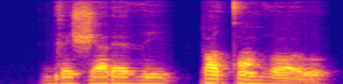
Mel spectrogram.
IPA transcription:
ɡ ɛ ʒ a ɾ ɛ ð i pː ɛ tˤ ẽ ðˤ o

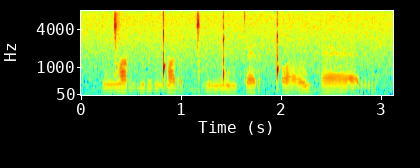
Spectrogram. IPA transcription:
ŋ͡ǀ ɑ ɡ z u ɡ ŋ͡ǃ ɑ r ɡ͡ǀ ɪː ŋ͡ǃ uː t æ r ǃ ɔ ʕ u ɦ æː r

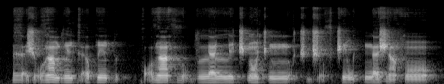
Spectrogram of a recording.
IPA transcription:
ɣ ɛ̰ ʒ o̰ ɣ ã b l ĩ k ɛ̰ ə̯ p ĩ p | k ɔ̰ ð ã θ ð o̰ b lː ɛ lː i t͡ʃ ɗ ɔ̃ t͡ʃ nː o̰ t͡ʃ d͡ʒ o̰ θ t͡ʃ ĩ w ḭ p ŋ ɛ ʒ ã f ɔ̃

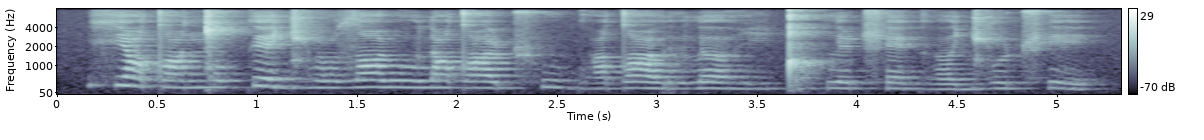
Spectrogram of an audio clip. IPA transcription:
x e tˤ ʌː ŋ͡ǀ o k ɛ d͡ʑ uː zˤ ɛ v o l u dˤ oː ʈ͡ʂʰ u ɡʱ o dˤ oː ɾ ɯ l ʌ ɦ i ɡ͡ǃ ʌ k l e ʈ͡ʂʰ ɛ ɡʱ ʌː d͡ʑ u ʈ͡ʂʰ e

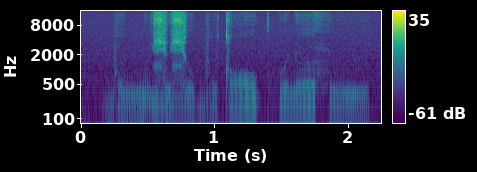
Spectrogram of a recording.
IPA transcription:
b əː n n̪ ə̰ ʑ e ʑ əː u̯ b ʉː t ɔː u̯ kʷʰ ɪː ɳ əː h ʉː y̯

